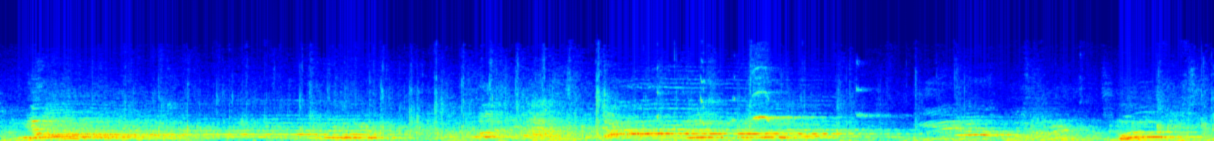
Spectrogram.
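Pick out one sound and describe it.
Children shout to each other across the hall.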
